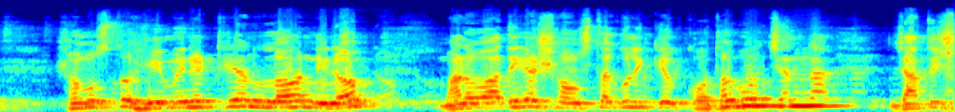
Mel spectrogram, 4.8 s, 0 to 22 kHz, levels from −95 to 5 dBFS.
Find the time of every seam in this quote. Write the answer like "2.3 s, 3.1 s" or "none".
none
